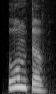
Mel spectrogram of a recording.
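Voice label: "лун тов", Komi, female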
